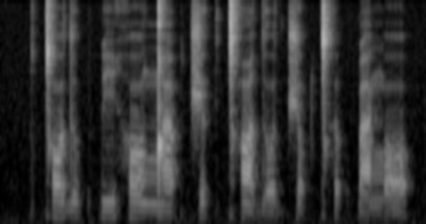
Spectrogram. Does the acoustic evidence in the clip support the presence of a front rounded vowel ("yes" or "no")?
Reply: no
